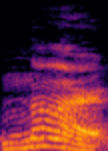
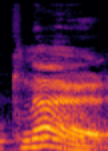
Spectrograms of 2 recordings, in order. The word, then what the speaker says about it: Knarr: joguinho aqui ó o nar ou knar não sei se a pronúncia US k ou não já ouvi falando dos dois jeitos Mas eu acho que não uso o k então é nar Esse é um joguinho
